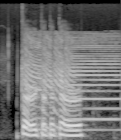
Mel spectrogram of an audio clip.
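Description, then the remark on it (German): A voice makes a short, warbling honk in imitation of a toy horn, like a soundboard sound effect, ending in a steady buzzy toot that fades out. It is loud, with nothing else behind it. “So wie bei Discord, so Tröte.”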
